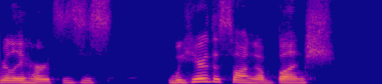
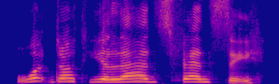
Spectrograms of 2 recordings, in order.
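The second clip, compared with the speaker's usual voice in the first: slow, try-hard, old-fashioned put-on British accent; 4 semitones higher than usual. Retelling a character's stage line: trying a British accent. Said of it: "she tries to do British".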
